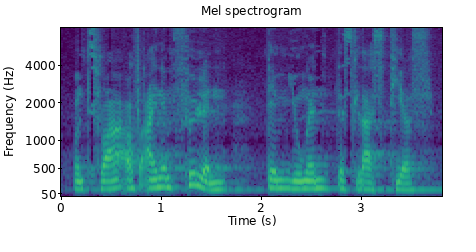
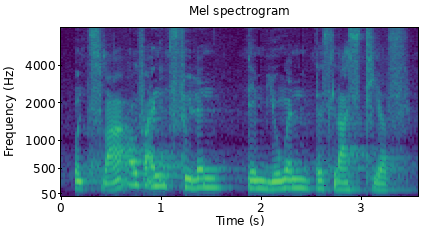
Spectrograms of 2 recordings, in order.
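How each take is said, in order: No difference in how they are said.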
